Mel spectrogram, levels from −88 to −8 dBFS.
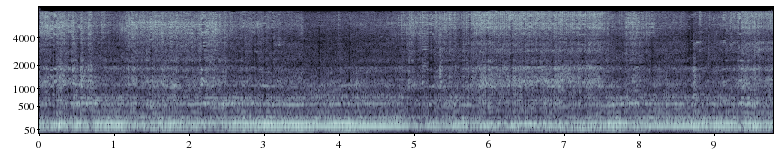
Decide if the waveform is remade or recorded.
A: recorded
